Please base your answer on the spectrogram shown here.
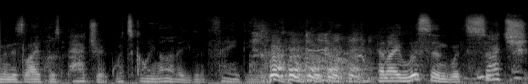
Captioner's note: laughter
